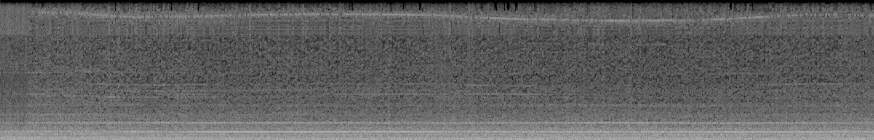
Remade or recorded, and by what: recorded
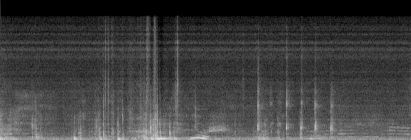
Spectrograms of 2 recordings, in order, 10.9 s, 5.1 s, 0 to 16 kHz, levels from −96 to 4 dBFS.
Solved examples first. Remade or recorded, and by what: remade, autoencoder, DAC-VAE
